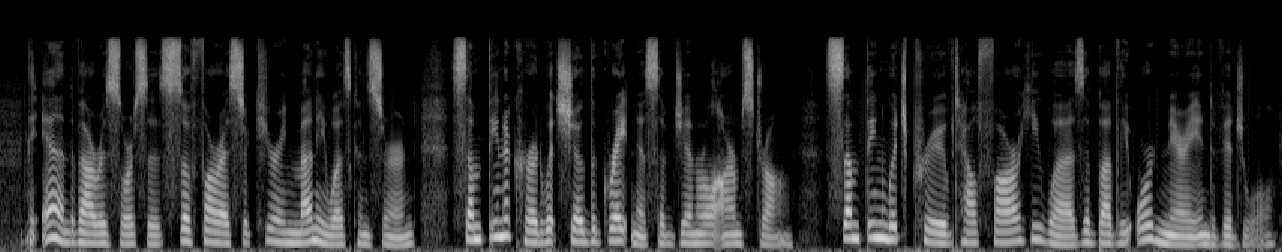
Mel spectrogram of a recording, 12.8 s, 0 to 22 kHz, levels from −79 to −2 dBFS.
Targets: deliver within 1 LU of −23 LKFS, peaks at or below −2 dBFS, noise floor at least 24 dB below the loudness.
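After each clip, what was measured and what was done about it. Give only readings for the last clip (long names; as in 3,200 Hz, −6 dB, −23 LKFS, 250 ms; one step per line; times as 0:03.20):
crackle rate 33 per second; integrated loudness −25.5 LKFS; sample peak −4.0 dBFS; target loudness −23.0 LKFS
→ click removal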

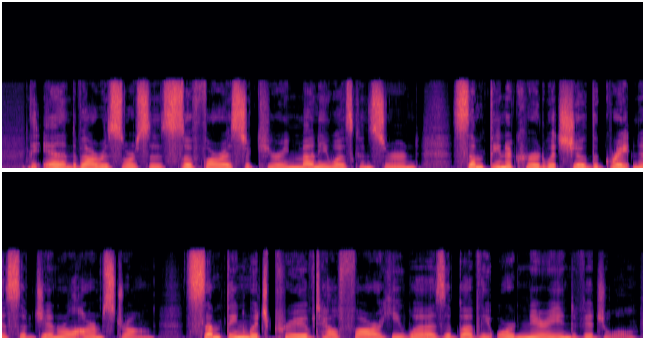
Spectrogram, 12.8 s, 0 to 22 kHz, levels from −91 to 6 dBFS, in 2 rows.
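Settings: crackle rate 0 per second; integrated loudness −25.5 LKFS; sample peak −5.5 dBFS; target loudness −23.0 LKFS
→ level +2.5 dB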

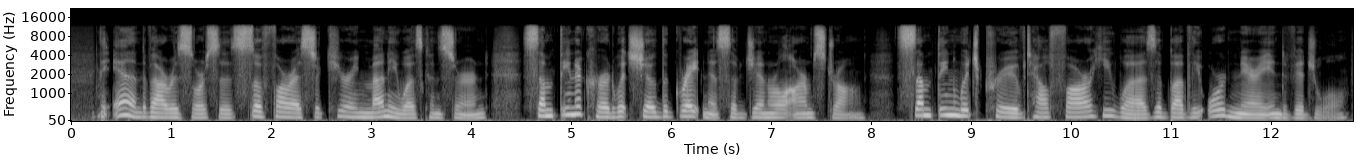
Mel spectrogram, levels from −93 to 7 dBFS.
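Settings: integrated loudness −23.0 LKFS; sample peak −3.0 dBFS; background noise floor −50 dBFS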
